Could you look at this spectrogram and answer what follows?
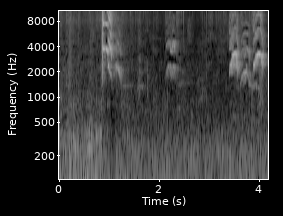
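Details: Young cockatiels being hand-fed give harsh, wheezy begging calls in short bursts, each falling in pitch.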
